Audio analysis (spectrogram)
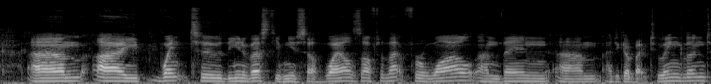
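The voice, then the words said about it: Foreign accent. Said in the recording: “I still haven't lost the accent, I'm afraid, as people keep pointing out.”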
